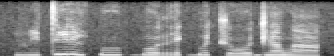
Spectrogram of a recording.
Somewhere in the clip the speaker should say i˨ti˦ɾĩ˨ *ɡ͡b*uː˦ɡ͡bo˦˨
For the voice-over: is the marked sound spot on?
no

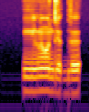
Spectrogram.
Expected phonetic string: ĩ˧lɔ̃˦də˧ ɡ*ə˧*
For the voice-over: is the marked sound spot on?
yes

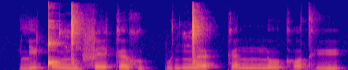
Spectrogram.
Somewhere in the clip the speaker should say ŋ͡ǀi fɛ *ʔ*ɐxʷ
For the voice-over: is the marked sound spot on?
no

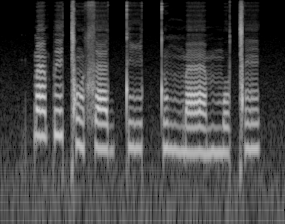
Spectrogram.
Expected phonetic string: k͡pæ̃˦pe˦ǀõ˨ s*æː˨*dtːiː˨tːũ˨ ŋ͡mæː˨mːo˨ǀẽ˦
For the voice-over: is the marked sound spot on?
yes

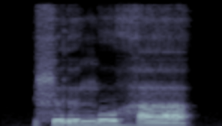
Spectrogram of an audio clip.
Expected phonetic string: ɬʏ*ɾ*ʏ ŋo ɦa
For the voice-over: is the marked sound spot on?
yes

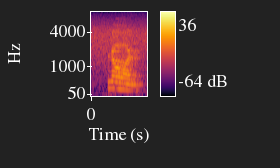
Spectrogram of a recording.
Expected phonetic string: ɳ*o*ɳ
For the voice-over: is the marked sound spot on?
no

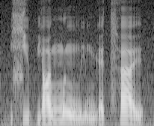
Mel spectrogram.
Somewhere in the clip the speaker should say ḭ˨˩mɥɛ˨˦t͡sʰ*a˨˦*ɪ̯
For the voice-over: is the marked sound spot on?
no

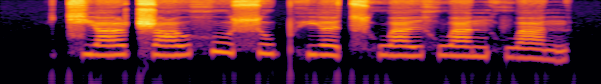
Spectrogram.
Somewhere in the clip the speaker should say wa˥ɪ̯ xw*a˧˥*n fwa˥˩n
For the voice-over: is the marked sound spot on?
no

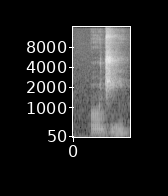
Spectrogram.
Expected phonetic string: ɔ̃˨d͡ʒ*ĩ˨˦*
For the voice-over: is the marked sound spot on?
no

